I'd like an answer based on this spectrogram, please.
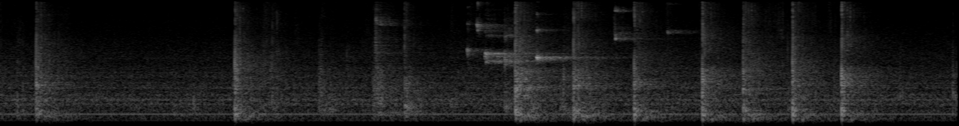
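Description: Basketball bouncing on an indoor gym court: a few scattered bounces, then steady dribbling about every two-thirds of a second in the second half, each bounce echoing in the hall. Short high sneaker squeaks on the court floor come in a cluster about halfway through.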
